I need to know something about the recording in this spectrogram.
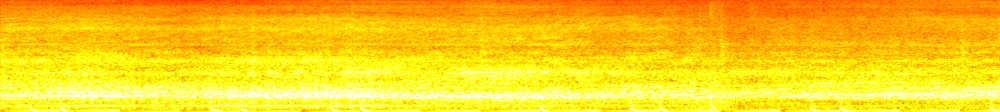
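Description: Handheld hair dryer running steadily, blow-drying a client's hair: an even rush of air over a faint motor hum.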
